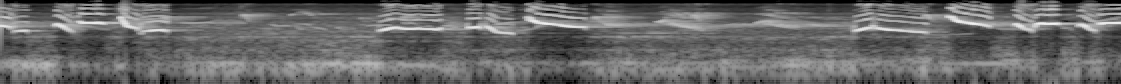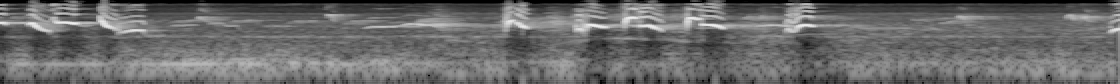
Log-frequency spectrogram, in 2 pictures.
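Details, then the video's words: Oriental magpie-robin song used as a lure to stimulate stressed birds that have stopped singing; loud whistled notes sweeping up and down in bursts, with short pauses between phrases and a low hum behind. "KICAUAN PEMIKAT DAN PERANGSANG BUNYI | Kacer stres macet bunyi langsung gacor"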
